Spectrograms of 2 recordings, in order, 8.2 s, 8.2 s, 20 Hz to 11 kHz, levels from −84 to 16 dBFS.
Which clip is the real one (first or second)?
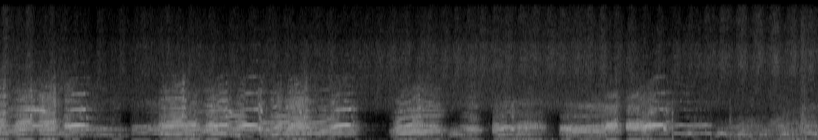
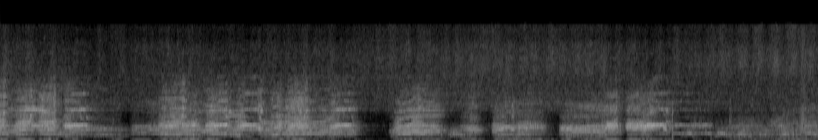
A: first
